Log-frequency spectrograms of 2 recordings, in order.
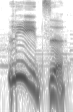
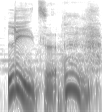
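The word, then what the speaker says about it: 例子: 例子，例子。例子. And the tones there are Fourth and neutral.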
